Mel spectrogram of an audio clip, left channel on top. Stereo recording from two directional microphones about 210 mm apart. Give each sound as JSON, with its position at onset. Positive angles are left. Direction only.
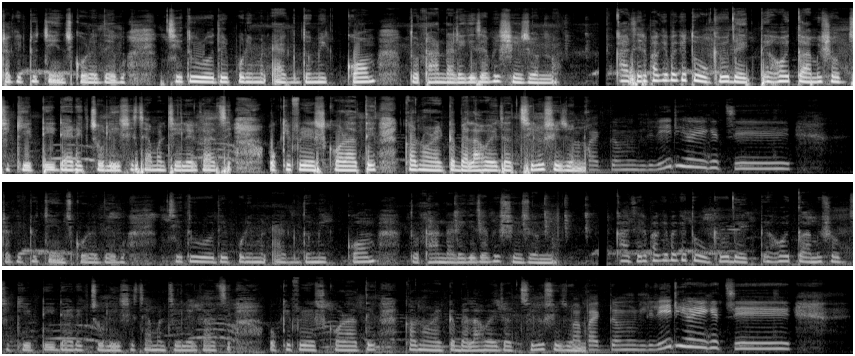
{"t": 0.0, "sound": "speech", "side_deg": 35}
{"t": 14.4, "sound": "a woman's voice", "side_deg": 5}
